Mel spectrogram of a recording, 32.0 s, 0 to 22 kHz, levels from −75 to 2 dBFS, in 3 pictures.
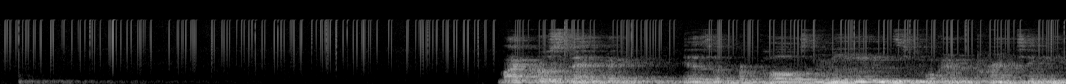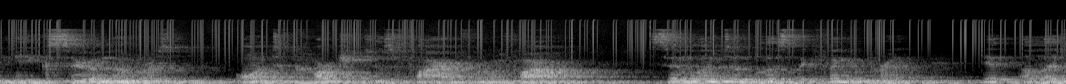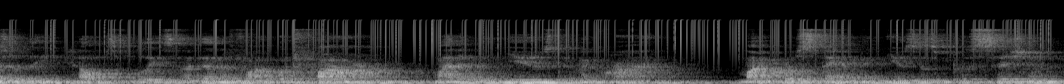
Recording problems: off-mic speech; far
wrong speed and pitch; too slow and too low; 0.6 times normal speed
room echo; noticeable; dies away in 1.8 s
high frequencies cut off; noticeable; nothing above 5.5 kHz
crackle, like an old record; noticeable; 15 dB below the speech
hiss; faint; until 19 s; 30 dB below the speech

